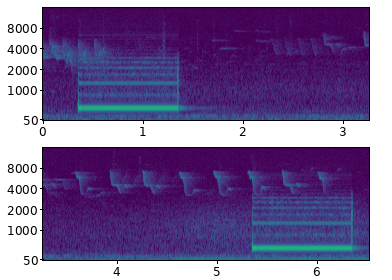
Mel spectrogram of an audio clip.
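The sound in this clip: Ringback tone of an outgoing telephone call: two long, steady, buzzing tones about a second each, separated by a pause of roughly four seconds, with faint bird chirps in between.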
